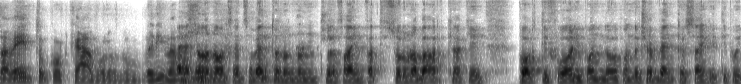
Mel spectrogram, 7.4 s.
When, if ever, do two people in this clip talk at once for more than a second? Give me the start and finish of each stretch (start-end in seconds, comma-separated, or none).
none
